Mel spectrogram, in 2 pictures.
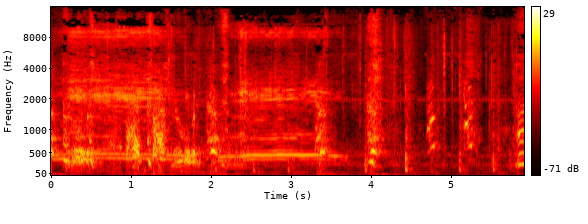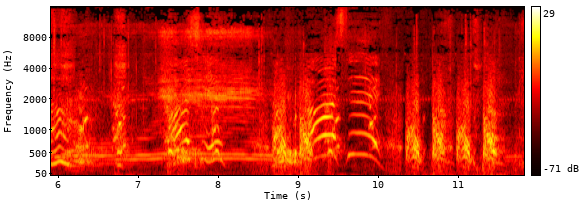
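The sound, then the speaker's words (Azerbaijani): Dogs bark loudly and repeatedly, with many sharp barks in uneven bursts, while people talk at the same time. “Görəsən, bu itlər nə üçün belə hüyürlər?”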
